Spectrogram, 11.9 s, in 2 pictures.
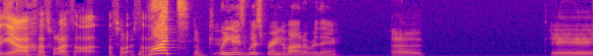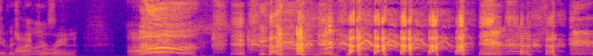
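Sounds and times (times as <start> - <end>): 
speech: 0.0 - 4.4, 5.5 - 11.8
gasp sound effect: 7.3 - 8.5
laughter: 7.4 - 11.8.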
